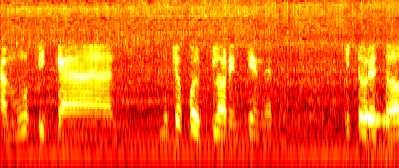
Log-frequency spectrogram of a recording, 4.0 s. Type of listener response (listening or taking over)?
listening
